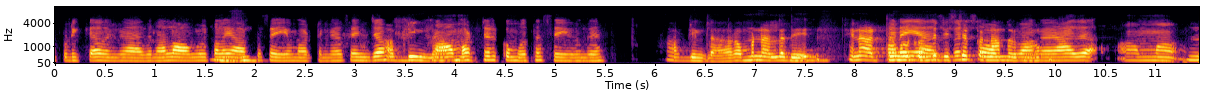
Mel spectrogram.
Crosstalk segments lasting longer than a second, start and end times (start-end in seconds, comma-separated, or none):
8.4-9.8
